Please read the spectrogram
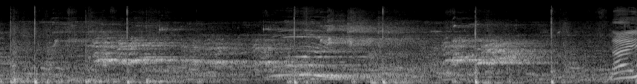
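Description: A basketball bouncing on a hard court floor, irregular dribbles and thuds echoing in a large covered hall, with players' distant voices in the background.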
